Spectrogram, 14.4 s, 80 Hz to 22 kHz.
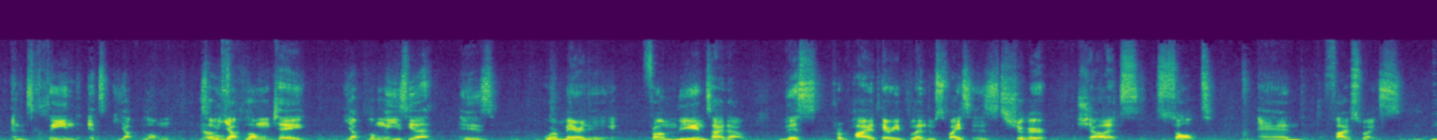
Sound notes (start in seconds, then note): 1.6 speaking Cantonese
